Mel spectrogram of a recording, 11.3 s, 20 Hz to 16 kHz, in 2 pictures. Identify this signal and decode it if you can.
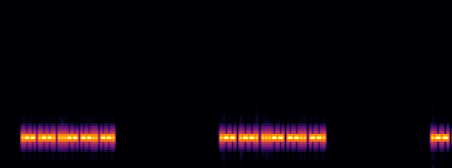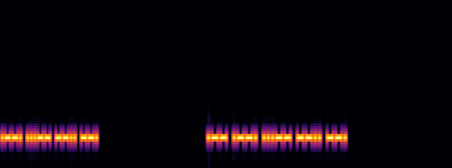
Morse code, heard as a keyed tone, about 54 wpm, 700 Hz. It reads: WP3ZG WP3ZG WP3ZG WP3ZG
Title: Speed Racing - USA Call Signs 45wpm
